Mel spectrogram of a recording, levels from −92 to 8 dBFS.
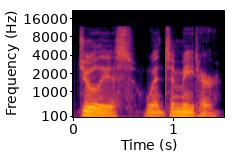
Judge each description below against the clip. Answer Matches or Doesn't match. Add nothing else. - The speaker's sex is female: Doesn't match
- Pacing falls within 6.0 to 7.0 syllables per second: Doesn't match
